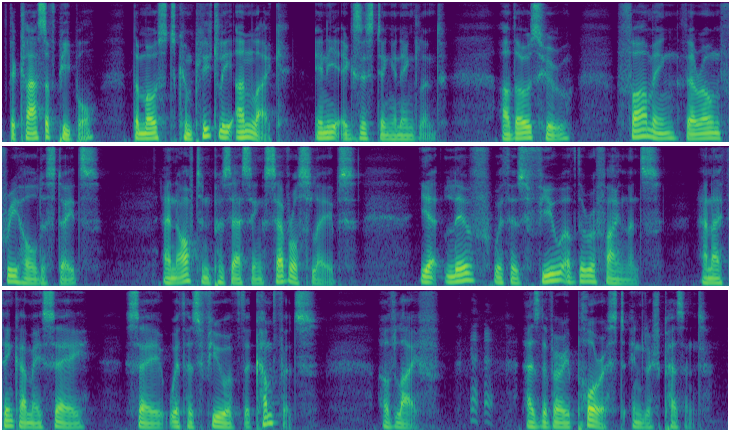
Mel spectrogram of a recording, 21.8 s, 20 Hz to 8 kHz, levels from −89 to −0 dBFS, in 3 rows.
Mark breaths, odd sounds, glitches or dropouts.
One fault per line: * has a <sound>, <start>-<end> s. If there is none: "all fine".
* has a laugh, 19.2-19.5 s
